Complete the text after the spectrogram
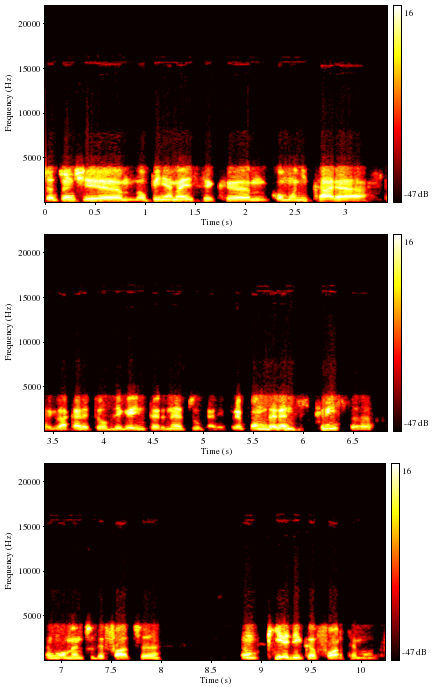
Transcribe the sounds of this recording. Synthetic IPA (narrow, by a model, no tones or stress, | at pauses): ʃiat̪unt͡ʃʲəo̞piniameaje̞st̪e̞kʰəko̞munikʰaɾeapelakaɾe̞t̪e̞o̞bliɡəint̪e̞rne̞t̪ulkaɾejepɾe̞po̞nd̪e̞ɾe̞nt̪skɾisəɨnmo̞me̞nt̪uld̪e̞fat̪sə | ɨmpje̞d̪ikəfoart̪e̞mṵlt̪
